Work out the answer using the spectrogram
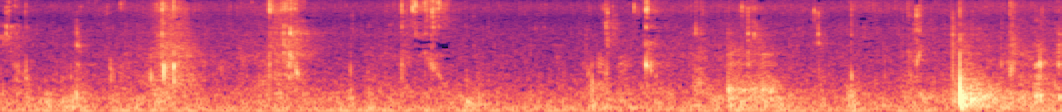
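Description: Faint chewing and mouth sounds of someone eating cheesecake off a spoon, with scattered small clicks and one sharper click near the end.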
